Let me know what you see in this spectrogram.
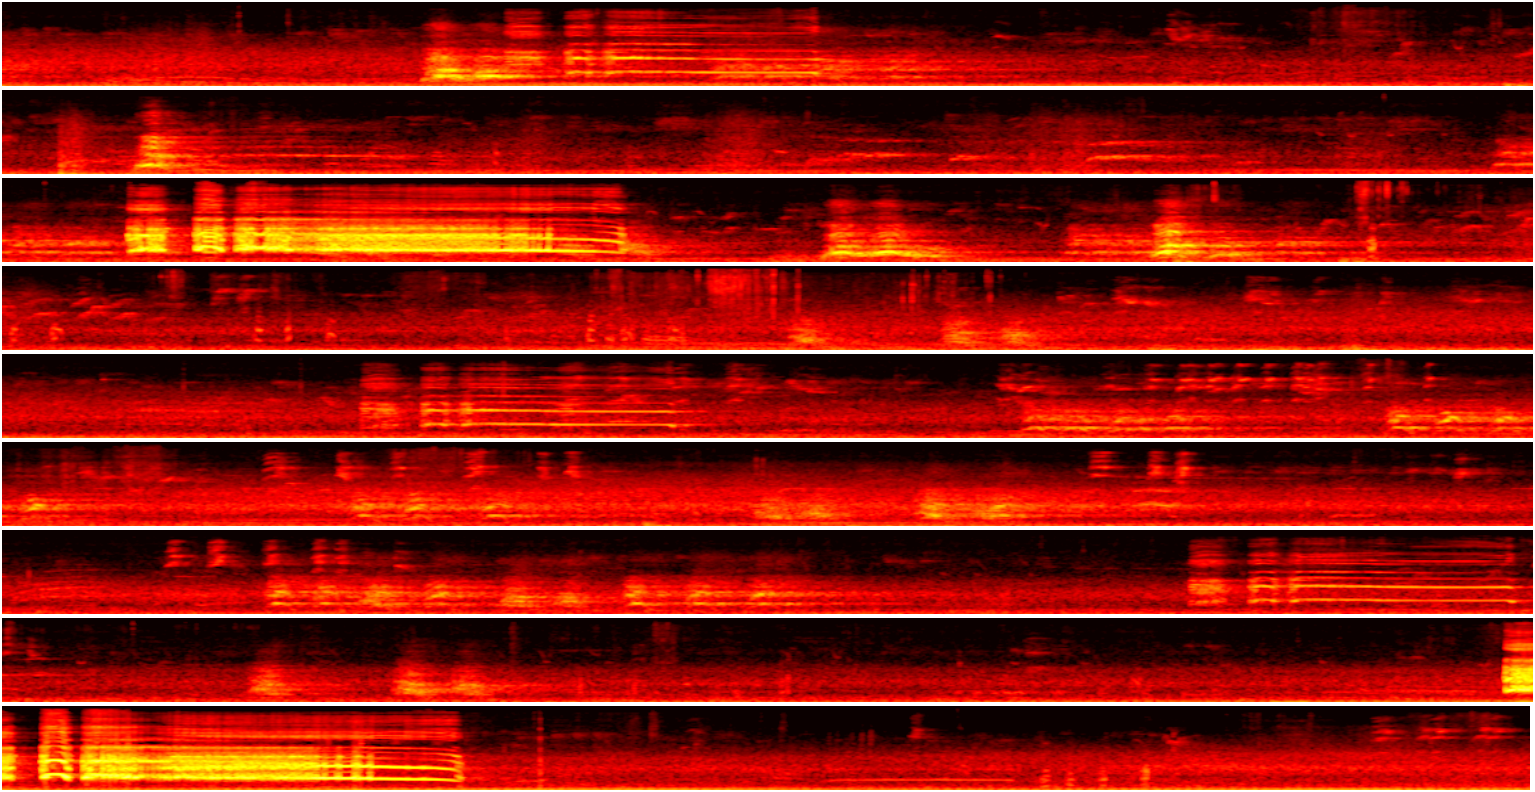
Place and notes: Osek u Teplic, Česká republika - nadražní zuková krajina
domy u dolního nádraží s drůbeží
